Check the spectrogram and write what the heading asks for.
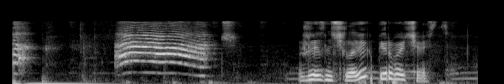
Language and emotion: Russian, neutral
